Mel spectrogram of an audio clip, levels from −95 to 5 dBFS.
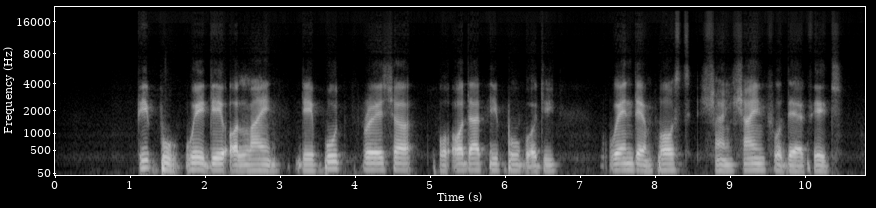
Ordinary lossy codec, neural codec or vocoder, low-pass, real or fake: Opus, 32 kbps; autoencoder, 48 kHz, 32 numbers a frame, DAC-VAE, trained on Japanese speech; 19.8 kHz; fake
